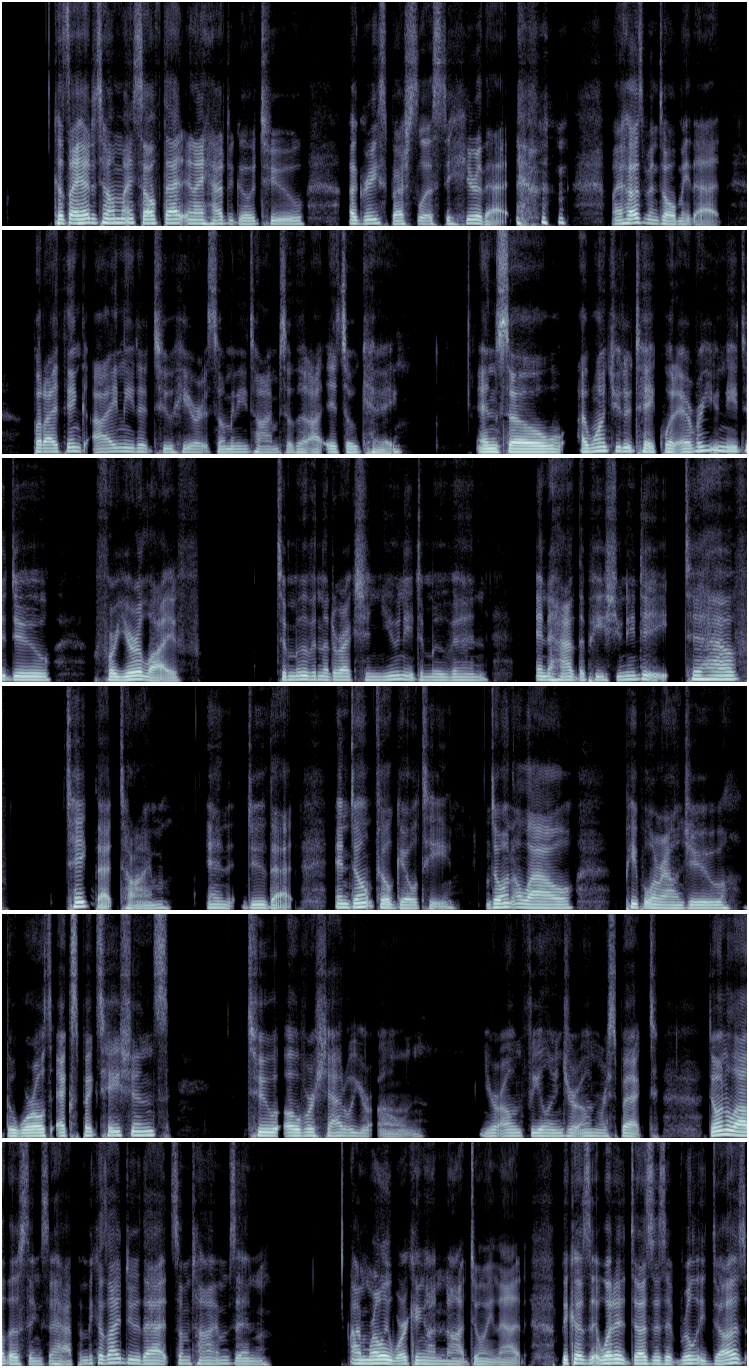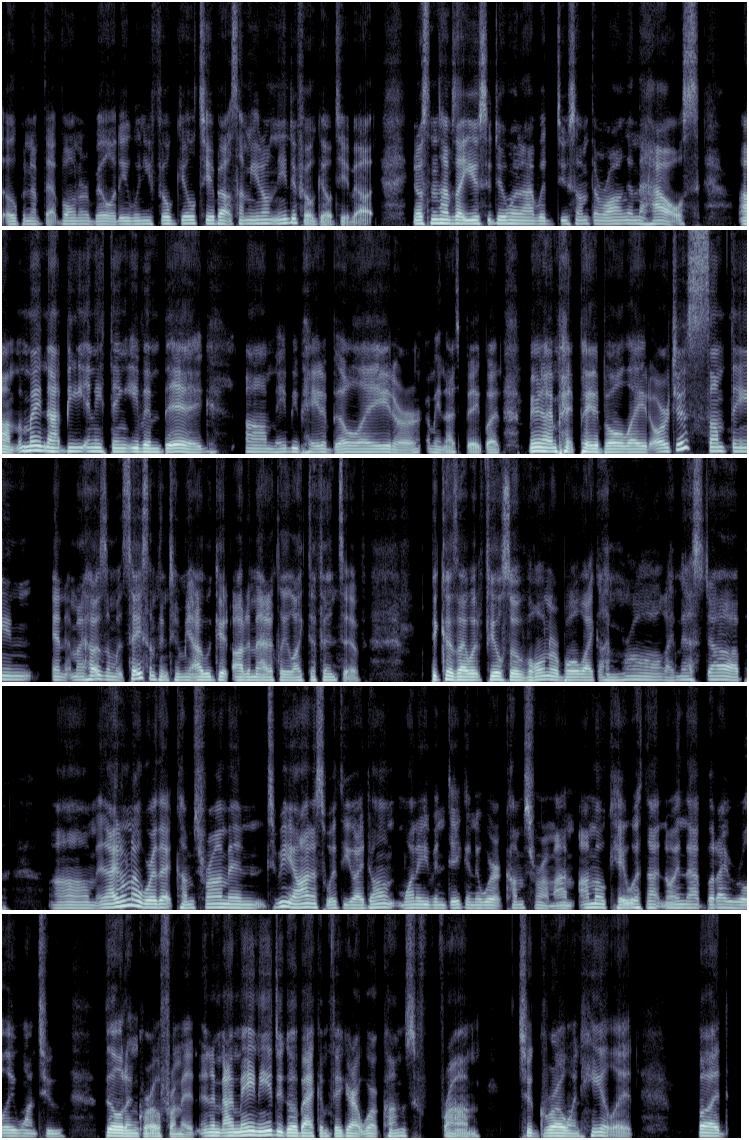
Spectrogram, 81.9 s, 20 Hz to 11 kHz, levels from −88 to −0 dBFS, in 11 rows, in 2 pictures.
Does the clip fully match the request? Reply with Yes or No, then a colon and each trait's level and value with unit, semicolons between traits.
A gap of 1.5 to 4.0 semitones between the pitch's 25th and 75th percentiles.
Yes: average, 2.9 semitones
